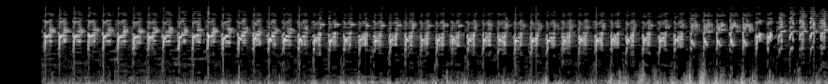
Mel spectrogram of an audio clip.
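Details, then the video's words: Lovebird in long-duration chattering song, a dense rapid stream of buzzy high chirps repeated several times a second, steady for about eight seconds with a faint low hum indoors. "Lakbet Durasi TOP Love Bird Joss"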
